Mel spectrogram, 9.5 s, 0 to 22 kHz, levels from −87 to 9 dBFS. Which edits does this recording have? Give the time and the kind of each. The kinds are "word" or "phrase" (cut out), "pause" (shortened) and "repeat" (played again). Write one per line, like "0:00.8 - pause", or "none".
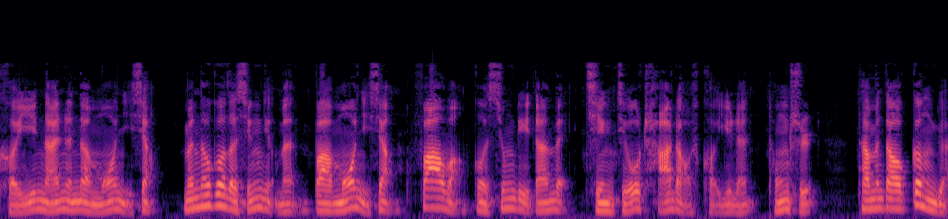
0:05.8 - pause
0:07.6 - pause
